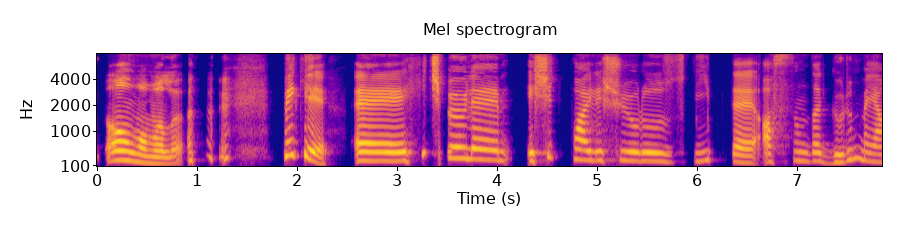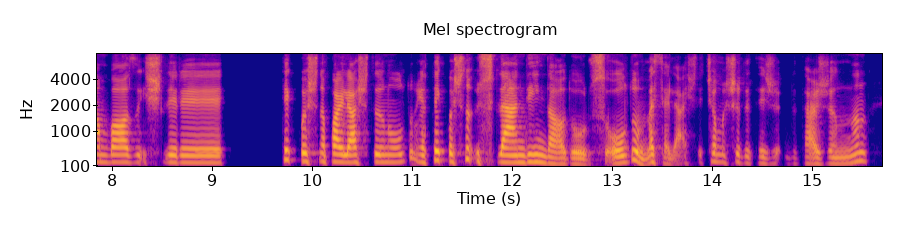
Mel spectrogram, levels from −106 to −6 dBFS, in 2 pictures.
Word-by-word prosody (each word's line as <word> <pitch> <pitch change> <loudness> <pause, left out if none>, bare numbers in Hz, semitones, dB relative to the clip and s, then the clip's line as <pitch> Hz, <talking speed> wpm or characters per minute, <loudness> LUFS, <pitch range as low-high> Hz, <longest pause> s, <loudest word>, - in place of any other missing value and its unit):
Olmamalı. 185 -9 +5 1.0
Peki, 385 +7 +5 0.3
eee, 225 0 +7
hiç, 435 +1 +2
böyle, 270 -5 +1 0.2
eşit 410 -9 0
paylaşıyoruz 230 -4 0
deyip 245 +2 -14
de 180 -3 +3
aslında 220 +1 -3
görünmeyen 200 - -4
bazı 190 -1 -3
işleri 180 -1 -6 0.6
tek 250 -2 -8
başına 215 0 -4
paylaştığın 190 -1 -2
oldu 195 +2 -11
mu? - - -16
Ya, 185 - -6
tek 235 +4 -3
başına 265 +7 -6
üstlendiğin 190 -2 -2
daha 155 -2 -6
doğrusu, 455 +2 -8
oldu 475 - -2
mu? - - -9
Mesela, - - -8
işte, 415 - -25
çamaşır 200 - -12
deteja 160 -2 -17
deterjanının 155 +6 -10
215 Hz, 120 wpm, -24 LUFS, 185-245 Hz, 1.0 s, eee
